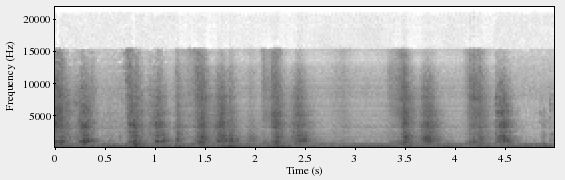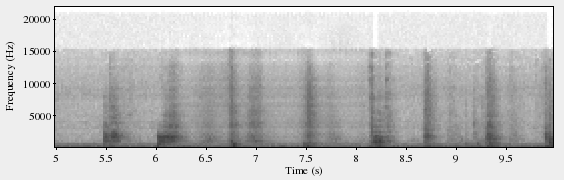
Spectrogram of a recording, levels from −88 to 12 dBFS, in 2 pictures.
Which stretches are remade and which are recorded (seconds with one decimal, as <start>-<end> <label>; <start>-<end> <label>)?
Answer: 0.0-1.2 recorded; 1.2-4.4 remade; 4.4-6.1 recorded; 6.1-8.1 remade; 8.1-10.0 recorded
